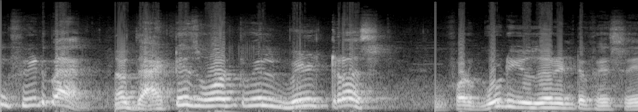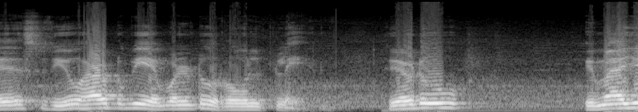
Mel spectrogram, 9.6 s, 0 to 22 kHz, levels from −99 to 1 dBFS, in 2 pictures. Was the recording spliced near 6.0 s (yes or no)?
no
